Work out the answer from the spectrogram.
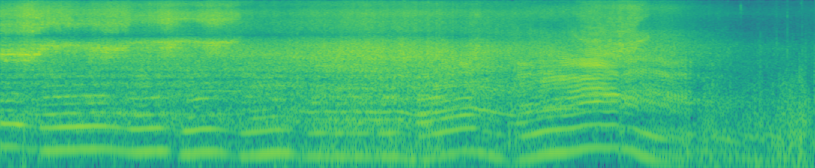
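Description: Car engine running at high revs. Its pitch holds level and drops in steps over the first few seconds, swells up and down twice in the middle, then falls away.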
